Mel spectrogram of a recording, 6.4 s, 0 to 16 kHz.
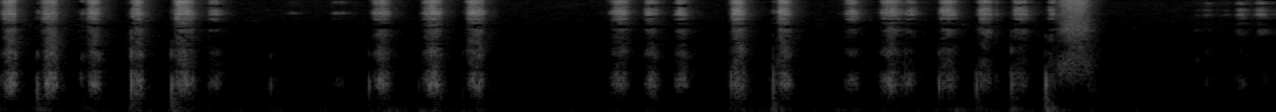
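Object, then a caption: Graphite pencil on paper sheet. A sharpened graphite pencil scratches short lines around the nose of a sketch on a flat sheet of white drawing paper. Around twenty quick, separate strokes give soft, dry scratches centered near 950 Hz with bright, airy edges. A longer, smoother stroke follows near the end, then a few faint touches.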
